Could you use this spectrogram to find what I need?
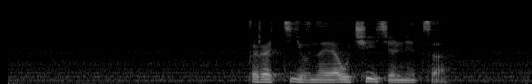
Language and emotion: Russian, angry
